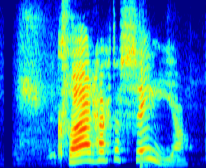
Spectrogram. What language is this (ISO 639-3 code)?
isl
